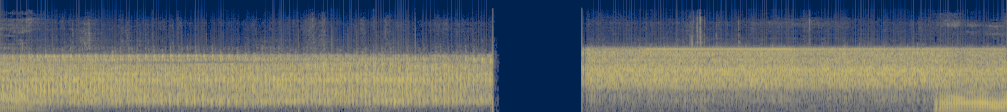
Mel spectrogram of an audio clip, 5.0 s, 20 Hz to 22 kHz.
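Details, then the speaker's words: Yaesu FT-747 HF transceiver after repair of a no-receive-on-any-band fault, tuning for SSB and then CW. Loud hiss of heavy band noise with Morse-like keyed tone; the receiver sounds healthy, bands very noisy. Normal receiver operation. "So now let's see if we can tune in a single sideband station. The bands are really terrible today too, and it's very noisy here also."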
